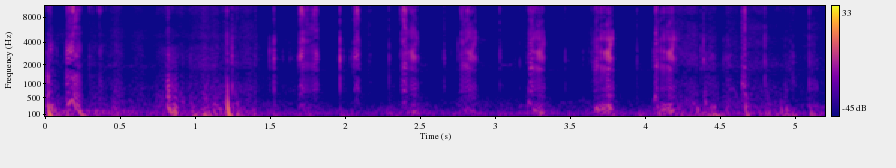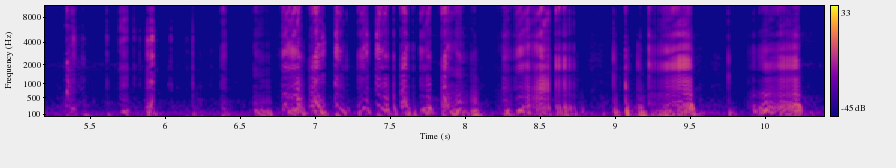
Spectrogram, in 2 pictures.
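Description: Long acrylic nails tap and scratch across a small, light-coloured plastic cosmetic squeeze tube lying on a patterned fabric blanket. The result is a quiet, dense run of crisp, dry clicks and scratchy scrapes with bright high-frequency detail and almost no ring after each touch.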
